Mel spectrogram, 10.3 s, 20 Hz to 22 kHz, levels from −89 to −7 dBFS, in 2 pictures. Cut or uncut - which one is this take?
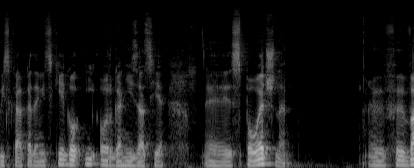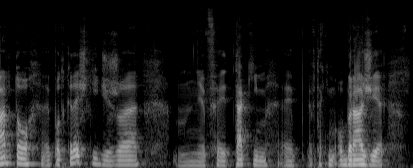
cut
